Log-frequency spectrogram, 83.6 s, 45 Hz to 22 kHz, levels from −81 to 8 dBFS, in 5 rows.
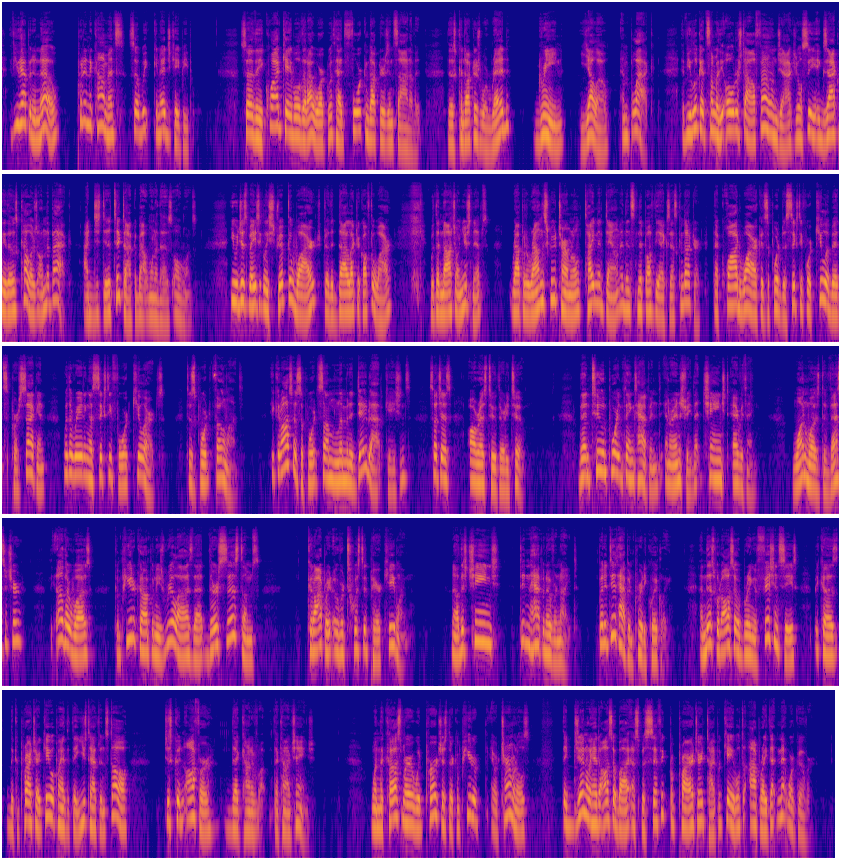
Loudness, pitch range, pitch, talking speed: -19 LUFS, 130-185 Hz, 150 Hz, 165 wpm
